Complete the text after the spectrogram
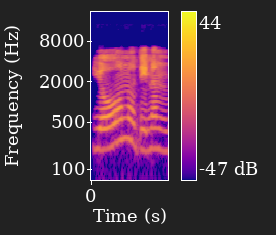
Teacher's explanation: visarga will become o, so yaha becomes yo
